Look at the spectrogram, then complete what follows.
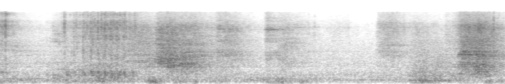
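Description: Two short bursts of rustling and mechanism noise, about a second and a half in and again near the end, as cloth with a paper backing is worked under a sewing machine's presser foot.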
